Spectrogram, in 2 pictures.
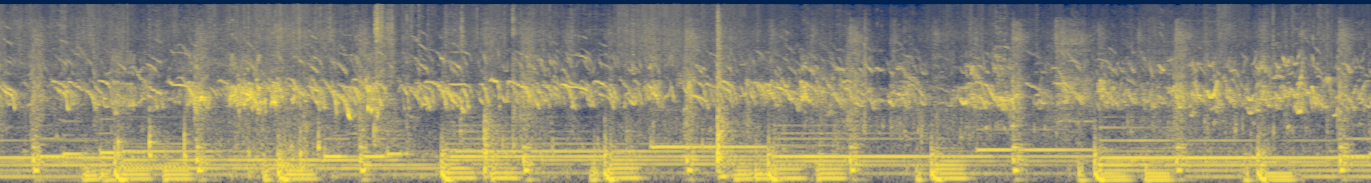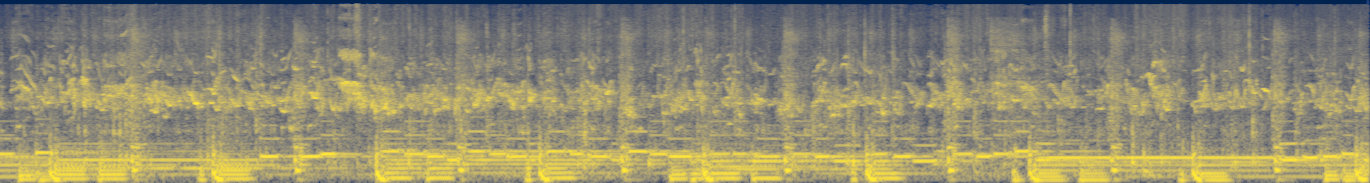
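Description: A backyard flock of chickens clucks and squawks excitedly over feed, a busy, overlapping chorus of calls close by that keeps going steadily for about twenty seconds, with no talking.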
